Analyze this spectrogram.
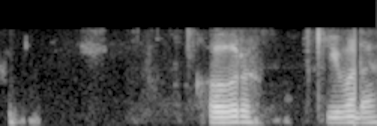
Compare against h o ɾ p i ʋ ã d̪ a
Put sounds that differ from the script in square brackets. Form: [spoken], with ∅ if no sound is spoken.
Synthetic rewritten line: h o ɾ [k] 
